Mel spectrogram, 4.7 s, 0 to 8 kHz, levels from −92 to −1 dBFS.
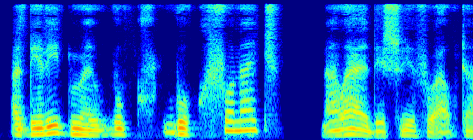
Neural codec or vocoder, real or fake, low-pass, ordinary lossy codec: codec, 16 kHz, 0.5 kbps, FunCodec, trained on Chinese and English, 25 frames a second; fake; 7.2 kHz; MP3, 48 kbps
